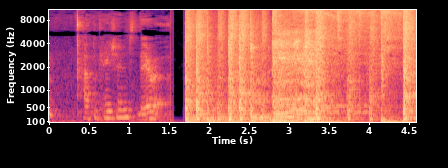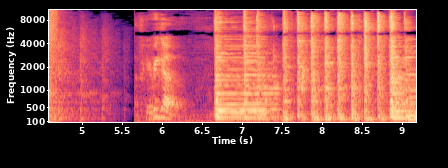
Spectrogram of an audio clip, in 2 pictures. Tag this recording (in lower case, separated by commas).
pop music, jazz, speech, music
